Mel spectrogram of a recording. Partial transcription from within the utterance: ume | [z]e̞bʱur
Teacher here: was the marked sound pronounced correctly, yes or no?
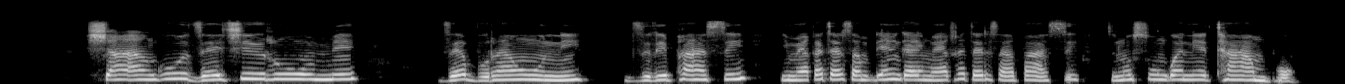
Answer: no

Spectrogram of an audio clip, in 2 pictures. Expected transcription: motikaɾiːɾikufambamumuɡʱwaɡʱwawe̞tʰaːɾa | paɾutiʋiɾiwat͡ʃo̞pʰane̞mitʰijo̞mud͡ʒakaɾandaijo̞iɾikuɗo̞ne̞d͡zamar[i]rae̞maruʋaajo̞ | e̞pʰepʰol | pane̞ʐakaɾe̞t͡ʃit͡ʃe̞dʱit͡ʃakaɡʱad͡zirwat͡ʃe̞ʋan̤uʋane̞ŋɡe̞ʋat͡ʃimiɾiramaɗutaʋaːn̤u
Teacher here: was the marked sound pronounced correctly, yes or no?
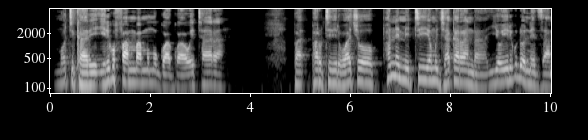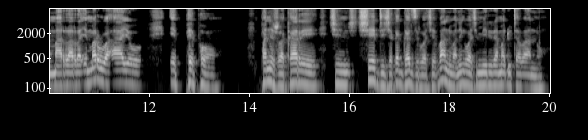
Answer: no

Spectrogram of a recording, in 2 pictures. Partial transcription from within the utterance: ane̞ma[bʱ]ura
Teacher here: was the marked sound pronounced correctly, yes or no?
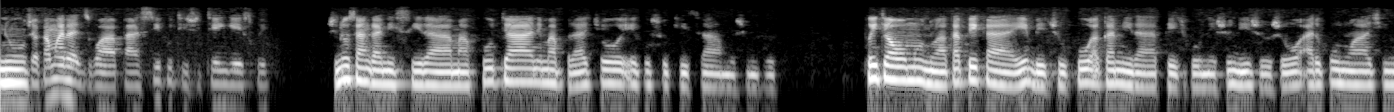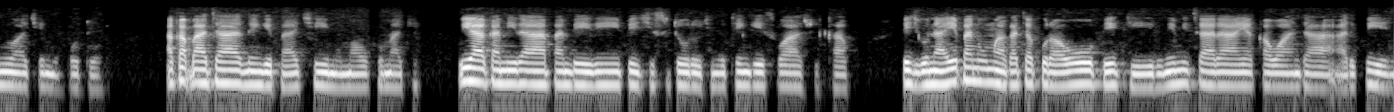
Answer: yes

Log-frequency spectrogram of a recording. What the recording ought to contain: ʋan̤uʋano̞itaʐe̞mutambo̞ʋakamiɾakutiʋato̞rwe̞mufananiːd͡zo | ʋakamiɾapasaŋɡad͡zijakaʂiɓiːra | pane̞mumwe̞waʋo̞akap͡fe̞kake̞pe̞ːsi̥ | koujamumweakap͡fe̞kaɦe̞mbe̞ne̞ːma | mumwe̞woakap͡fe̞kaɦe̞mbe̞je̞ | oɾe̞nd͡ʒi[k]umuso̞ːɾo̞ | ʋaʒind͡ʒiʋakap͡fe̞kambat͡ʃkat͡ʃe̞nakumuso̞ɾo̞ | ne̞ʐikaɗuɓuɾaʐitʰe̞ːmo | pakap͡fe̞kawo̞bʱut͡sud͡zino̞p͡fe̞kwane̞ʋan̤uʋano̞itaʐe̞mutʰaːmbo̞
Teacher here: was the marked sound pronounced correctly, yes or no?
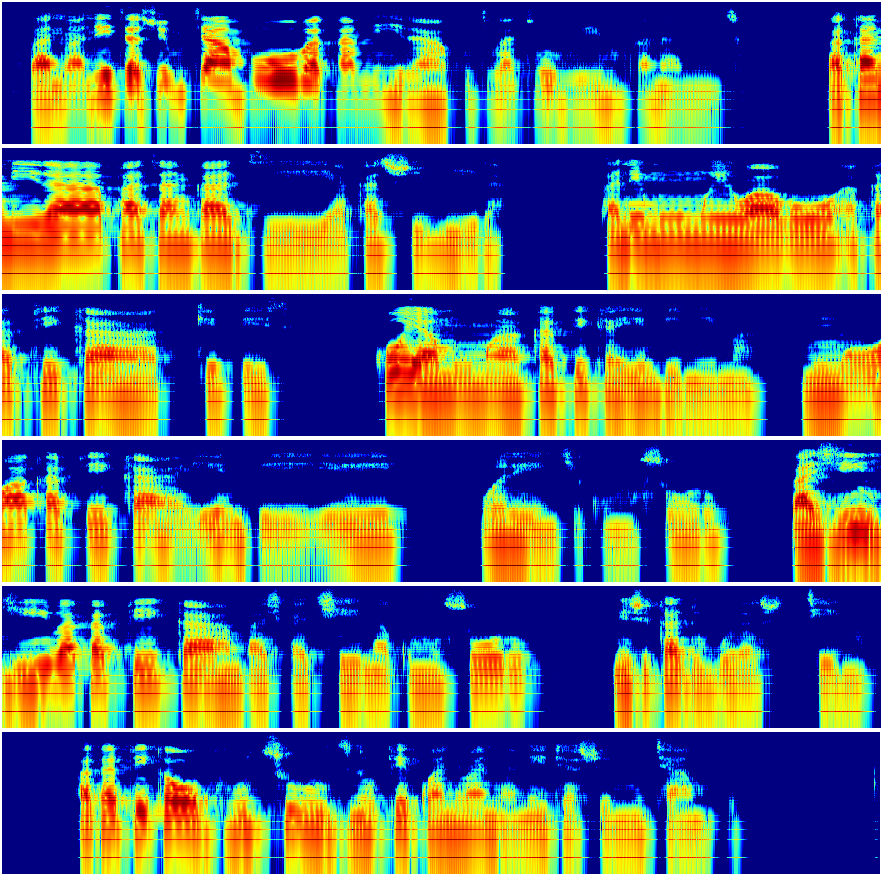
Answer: yes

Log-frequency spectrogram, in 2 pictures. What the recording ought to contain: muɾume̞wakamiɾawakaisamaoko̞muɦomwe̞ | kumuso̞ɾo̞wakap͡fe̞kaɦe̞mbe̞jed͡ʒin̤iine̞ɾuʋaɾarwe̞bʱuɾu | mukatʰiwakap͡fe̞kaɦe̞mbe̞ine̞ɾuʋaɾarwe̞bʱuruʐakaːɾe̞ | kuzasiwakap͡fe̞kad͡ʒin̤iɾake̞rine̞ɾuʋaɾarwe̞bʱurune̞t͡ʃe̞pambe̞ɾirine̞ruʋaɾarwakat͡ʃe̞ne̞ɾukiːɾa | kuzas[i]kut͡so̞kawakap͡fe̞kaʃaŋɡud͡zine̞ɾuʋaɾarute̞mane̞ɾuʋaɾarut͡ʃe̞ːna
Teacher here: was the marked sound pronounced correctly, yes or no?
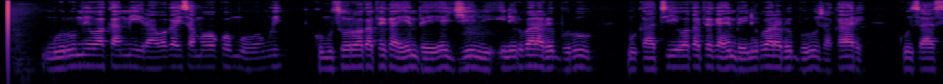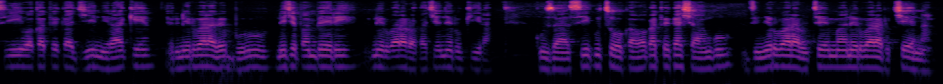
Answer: yes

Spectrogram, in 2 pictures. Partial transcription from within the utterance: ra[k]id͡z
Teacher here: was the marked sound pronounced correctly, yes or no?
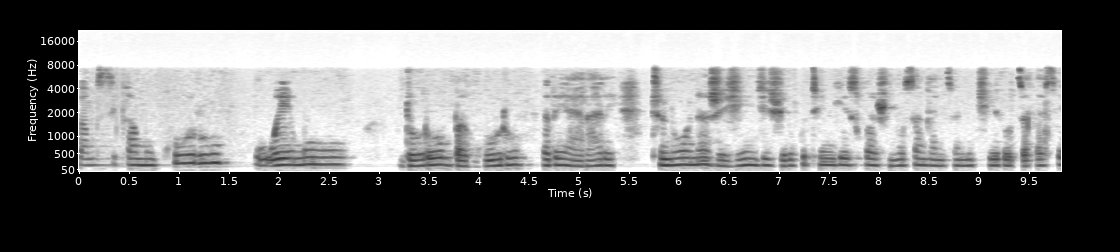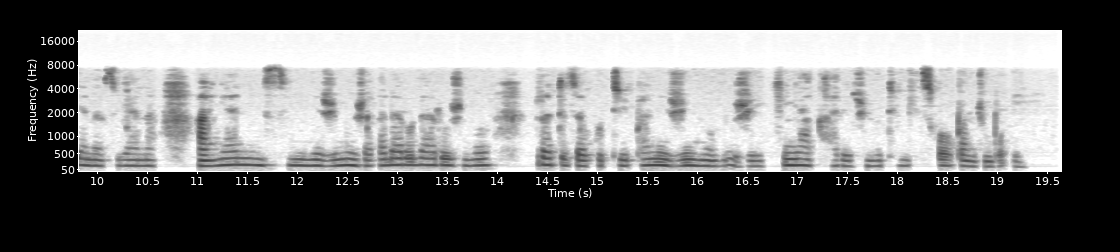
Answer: no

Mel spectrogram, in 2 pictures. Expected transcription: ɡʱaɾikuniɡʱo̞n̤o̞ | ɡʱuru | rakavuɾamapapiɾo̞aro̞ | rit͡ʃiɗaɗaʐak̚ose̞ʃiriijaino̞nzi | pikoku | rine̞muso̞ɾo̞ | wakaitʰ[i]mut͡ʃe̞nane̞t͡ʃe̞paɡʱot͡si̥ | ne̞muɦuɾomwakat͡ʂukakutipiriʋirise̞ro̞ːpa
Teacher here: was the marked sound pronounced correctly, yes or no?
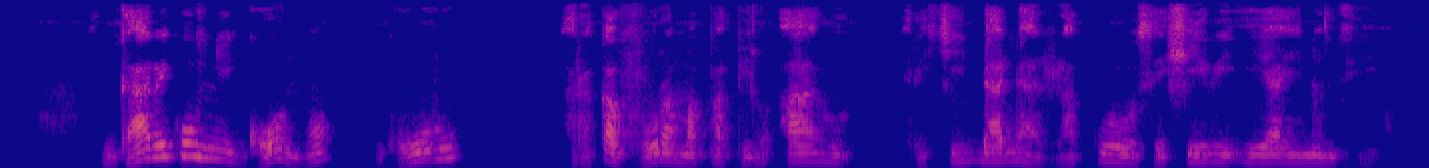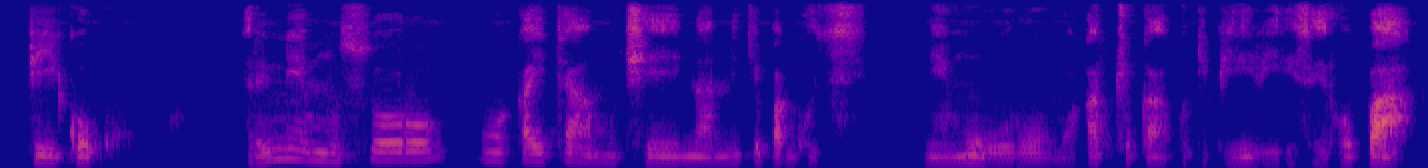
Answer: no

